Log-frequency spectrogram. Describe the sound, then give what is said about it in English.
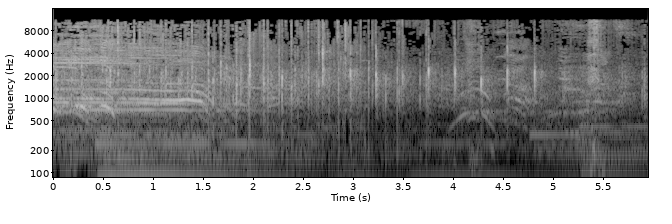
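A church audience claps and cheers loudly as a speaker is welcomed to give a testimony, dense applause with whoops and shouts that thins into scattered, separate claps toward the end, over a low sustained hum. “Oh, keep clapping, keep clapping.”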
